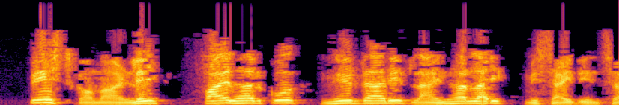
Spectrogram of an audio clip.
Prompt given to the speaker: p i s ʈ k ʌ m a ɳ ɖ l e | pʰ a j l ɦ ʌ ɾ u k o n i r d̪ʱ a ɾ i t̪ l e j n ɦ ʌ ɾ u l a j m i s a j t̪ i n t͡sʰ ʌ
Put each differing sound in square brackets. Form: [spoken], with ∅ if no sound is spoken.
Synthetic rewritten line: p [e] s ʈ k ʌ m a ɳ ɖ l e | pʰ a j l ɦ ʌ ɾ u k o n i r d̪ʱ a ɾ i t̪ l [a] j n ɦ ʌ ɾ u l a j m i s a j [d̪] i n t͡sʰ ʌ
